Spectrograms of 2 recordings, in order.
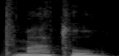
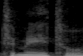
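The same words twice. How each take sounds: First: It is said in a non-American accent. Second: It is said in an American accent. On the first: "and not tomato" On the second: "If you're an American, you'll say tomato"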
